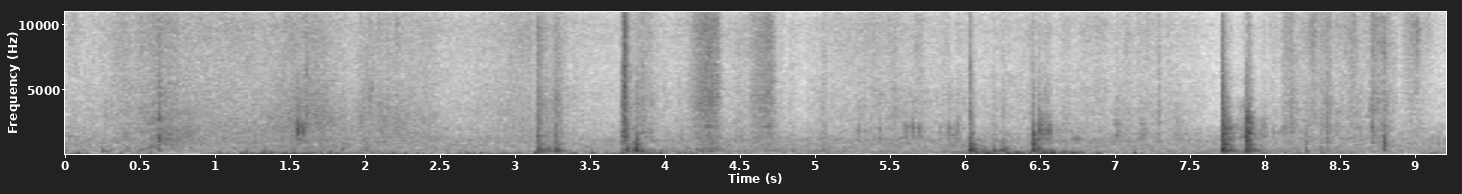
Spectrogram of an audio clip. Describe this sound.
Rustling, some clanking on wood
